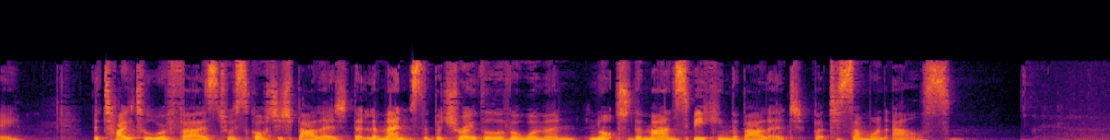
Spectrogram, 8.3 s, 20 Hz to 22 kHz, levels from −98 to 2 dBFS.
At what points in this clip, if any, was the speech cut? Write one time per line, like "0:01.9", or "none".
none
